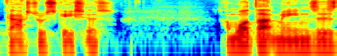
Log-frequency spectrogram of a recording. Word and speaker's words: gastroschisis: So it's spelt like gastroschisis. It looks like that there, but it's called gastroschisis.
